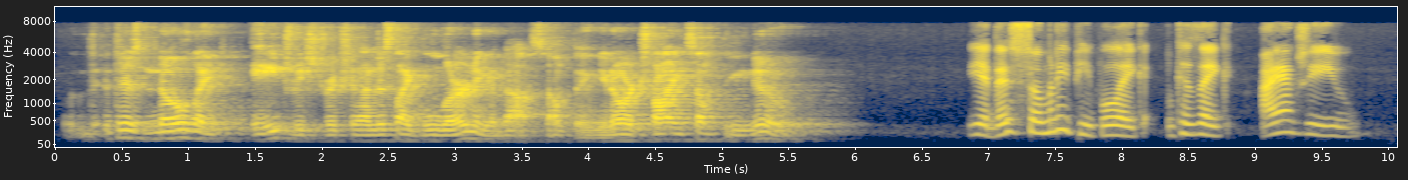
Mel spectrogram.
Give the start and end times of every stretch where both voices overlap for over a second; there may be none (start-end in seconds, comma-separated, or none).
none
